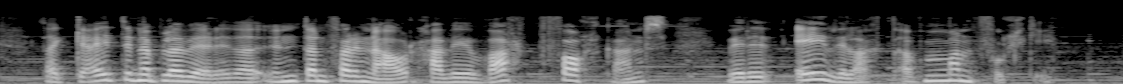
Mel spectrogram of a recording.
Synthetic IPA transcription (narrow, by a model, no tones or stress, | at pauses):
θaðcaːjt̪ɪnɛplavɛːɾɪðaðʏnt̪anfaːɾɪnaːwɾ̥havɪvar̥pfawl̥kans | vɛːɾɪðeːjðɪla̰xt̪a̰vmanːfo̰wl̥cɪ̰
